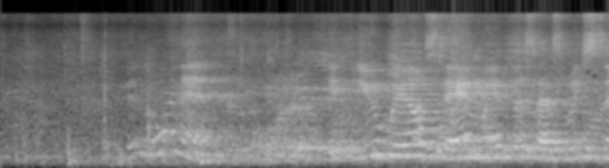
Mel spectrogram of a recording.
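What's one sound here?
A young woman speaks into a microphone in a large echoing hall.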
